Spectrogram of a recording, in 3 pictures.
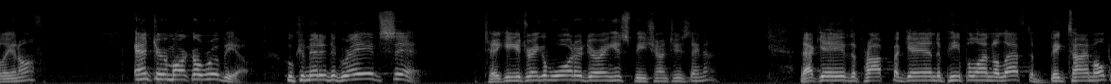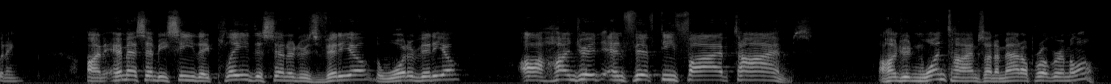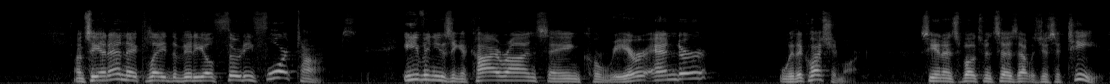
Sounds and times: Speech: 0:00.0 - 0:00.5, 0:01.3 - 0:07.2, 0:08.0 - 0:11.4, 0:12.0 - 0:19.3, 0:19.9 - 0:22.1, 0:23.0 - 0:29.4, 0:30.0 - 0:33.3.

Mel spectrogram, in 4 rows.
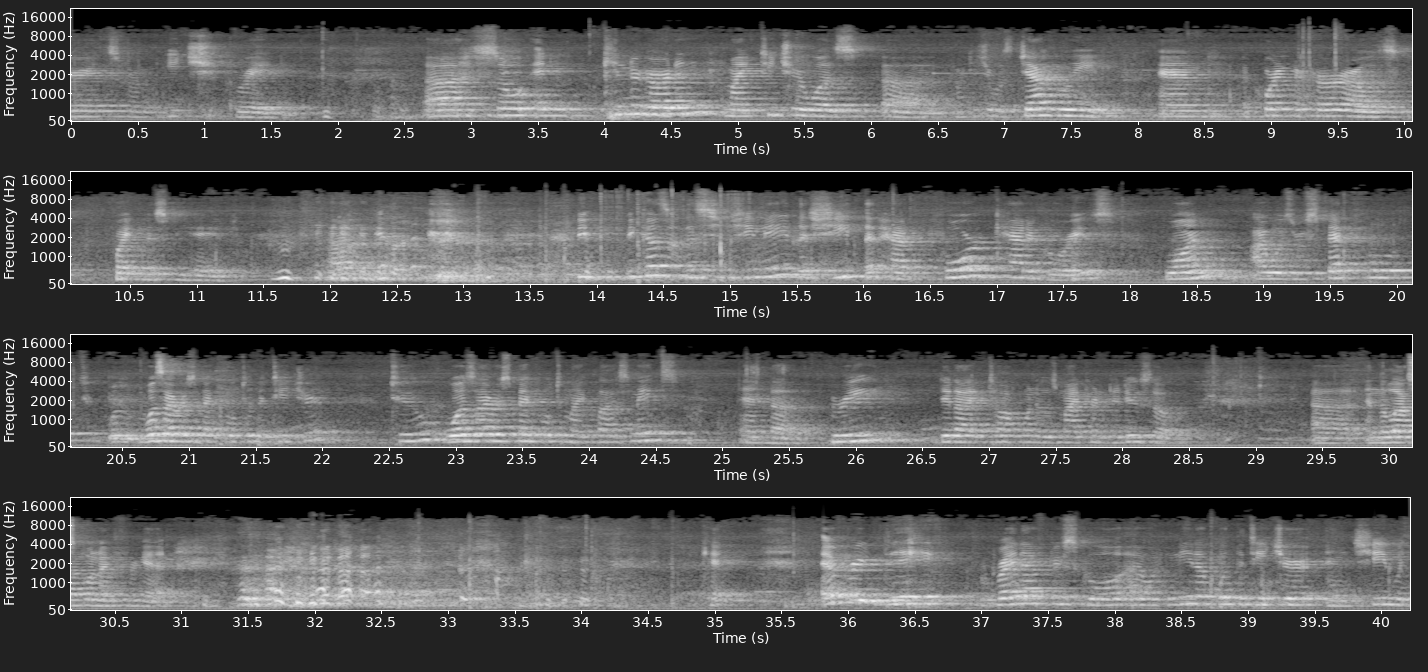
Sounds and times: Narration, monologue: 0:00.0 - 0:11.6, 0:13.4 - 0:33.2, 0:33.9 - 0:40.2.

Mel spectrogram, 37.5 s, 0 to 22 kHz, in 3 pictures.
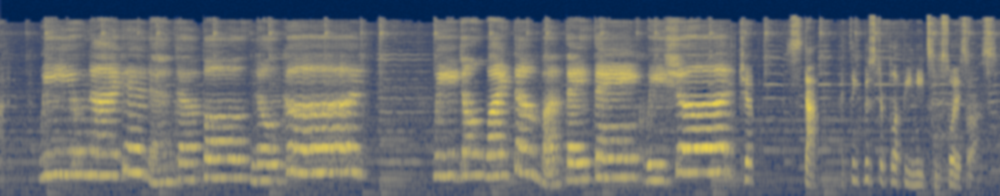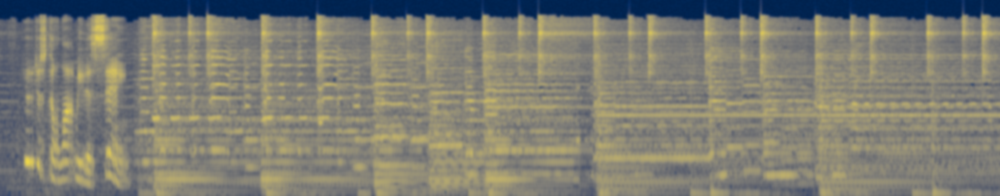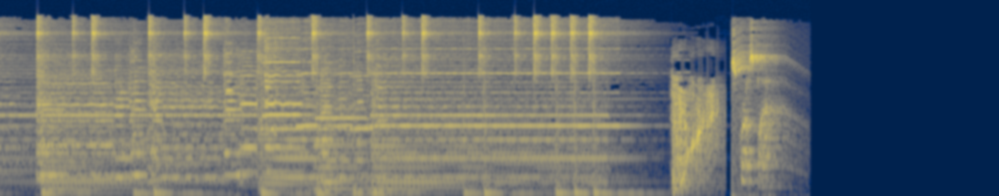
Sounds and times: Music: 0:00.0 - 0:33.4
Speech: 0:09.2 - 0:14.2, 0:34.2 - 0:34.8.

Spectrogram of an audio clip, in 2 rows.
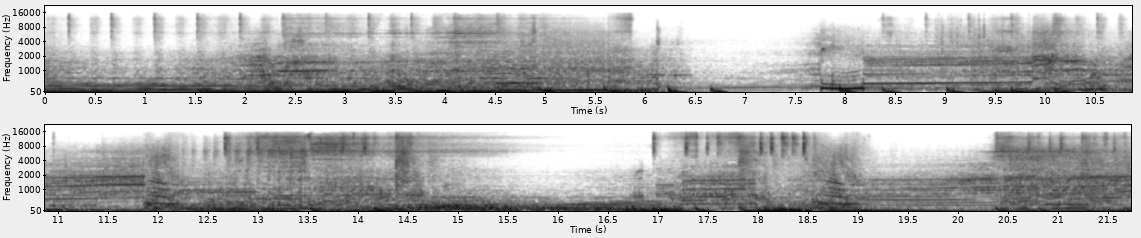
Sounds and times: Race car, auto racing: 0:00.0 - 0:21.7.

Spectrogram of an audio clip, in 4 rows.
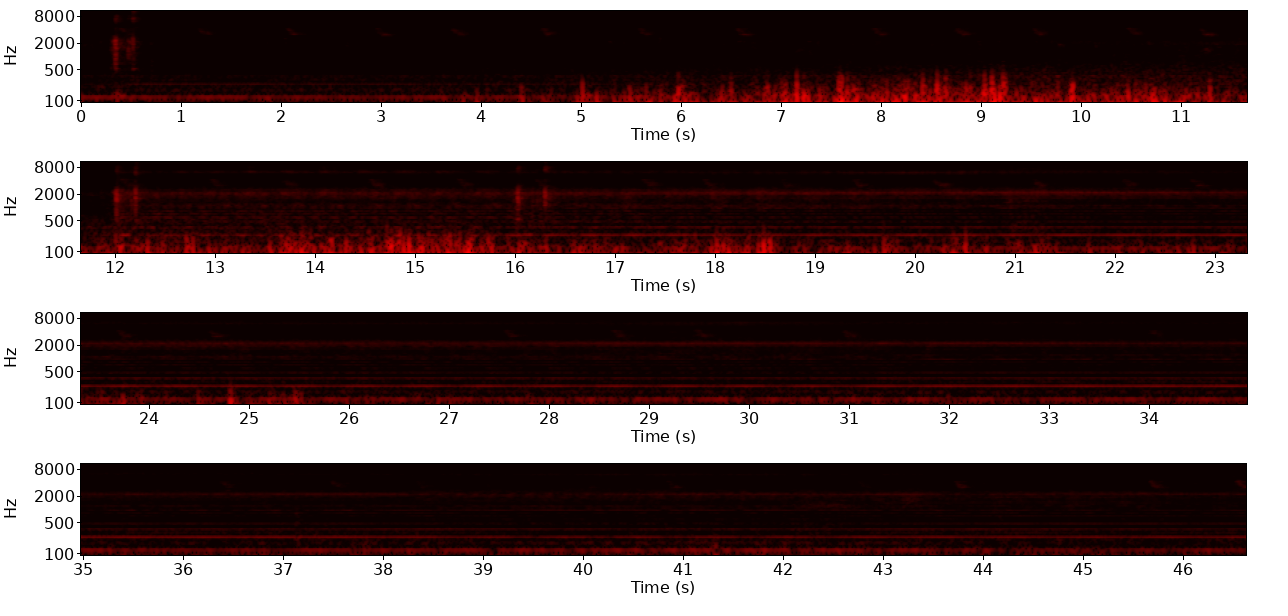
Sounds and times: Hum: 0:00.0 - 0:46.6.

